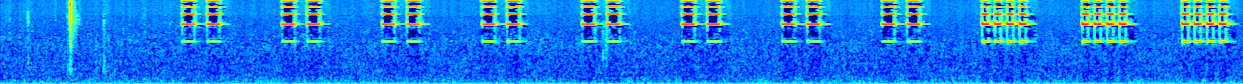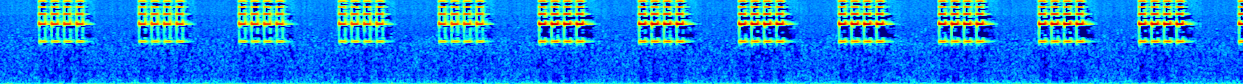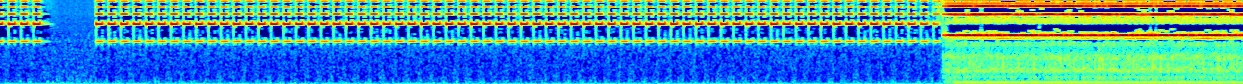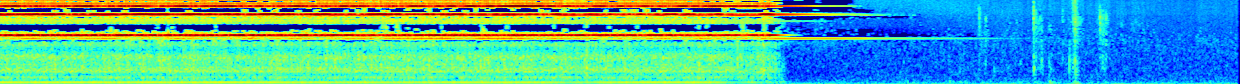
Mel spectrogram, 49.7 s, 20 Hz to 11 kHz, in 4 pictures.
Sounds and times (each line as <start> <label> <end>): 9.8 alarm 47.1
